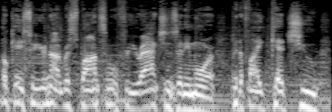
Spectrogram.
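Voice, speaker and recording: A man's voice: fairly high pitch, quick pace, music in the background, natural voice. An actor playing a dutiful, suspicious junior spaceship crewman with an earnest military manner in a radio drama. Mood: accusing, urgent.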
